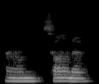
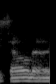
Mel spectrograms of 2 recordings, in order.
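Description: First: It uses the common outside pronunciation. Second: It uses the local regional pronunciation. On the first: The speaker is not from the area. "instead of sauna" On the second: The speaker is from the area. "where people would say sauna"

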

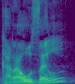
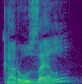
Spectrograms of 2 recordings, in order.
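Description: First: The stress falls on the second syllable. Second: The same.

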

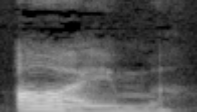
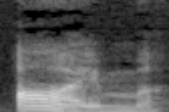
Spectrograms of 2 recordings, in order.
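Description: First: It is said as one contracted syllable. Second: It is said as one contracted syllable.

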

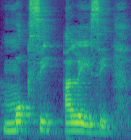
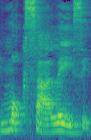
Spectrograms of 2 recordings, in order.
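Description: First: The two words are said fully and separately. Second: The two words are contracted into one.

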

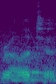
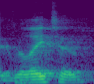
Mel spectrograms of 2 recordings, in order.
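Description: First: The stress falls on the first syllable. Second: The stress falls on the second syllable, like relate. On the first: It is the usual pronunciation. The speaker calls it right. "you say relative" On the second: It follows the pattern of the verb relate. The speaker calls it wrong. "you don't say relative"

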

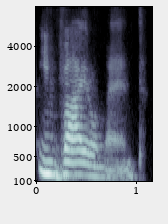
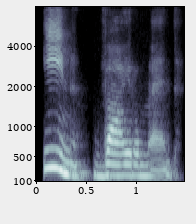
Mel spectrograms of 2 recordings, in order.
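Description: First: The first syllable does not sound like 'in'. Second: The first syllable sounds like 'in'. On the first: The speaker calls it wrong. "before I pronounce environment" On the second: The speaker calls it right. "the right pronunciation is environment"

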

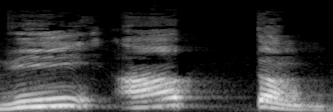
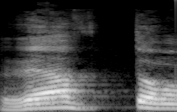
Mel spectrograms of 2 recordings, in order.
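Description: First: The word begins with a separate 'bi-a' sound. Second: The word begins with a single 'bya' sound. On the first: The speaker calls it right. "এটা রয়েছে বিআপ্তম" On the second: The speaker calls it wrong. "ব্যাপ্তম আমরা যেটা বলি"

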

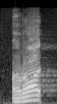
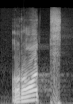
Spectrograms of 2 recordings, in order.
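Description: First: The final t ends without any audible air release. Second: The final t ends with an audible puff of air. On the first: The speaker calls it wrong. "Kalau tak keluar dia jadi rot rot" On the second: The speaker calls it right. "bunyi angin yang terlepas daripada makhraj huruf"

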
